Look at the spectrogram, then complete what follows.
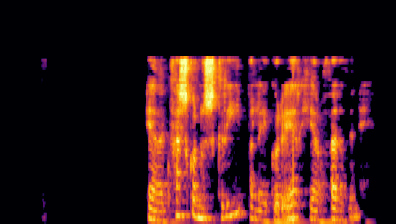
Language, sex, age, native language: Icelandic, female, 30-39, Icelandic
